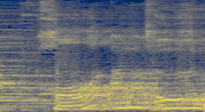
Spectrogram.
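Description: A man's voice begins chanting about half a second in, in a low, wavering voice over accompanying music.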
